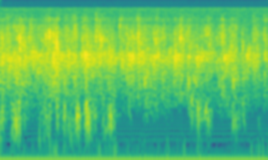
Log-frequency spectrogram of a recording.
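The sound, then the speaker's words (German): Sustained applause from an audience for God, a dense steady wash of many hands clapping at once for a few seconds, with no voices standing out above it. “Lasst uns mal Gott einen Applaus geben.”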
